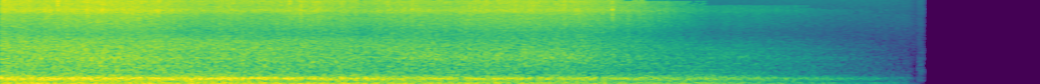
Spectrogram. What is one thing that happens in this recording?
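A small fire crackles softly and fades away into silence.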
